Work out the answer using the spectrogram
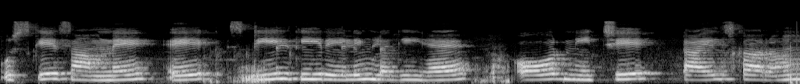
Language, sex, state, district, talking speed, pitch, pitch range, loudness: Hindi, female, Rajasthan, Jaipur, 105 wpm, 225 Hz, 210-245 Hz, -12 LUFS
